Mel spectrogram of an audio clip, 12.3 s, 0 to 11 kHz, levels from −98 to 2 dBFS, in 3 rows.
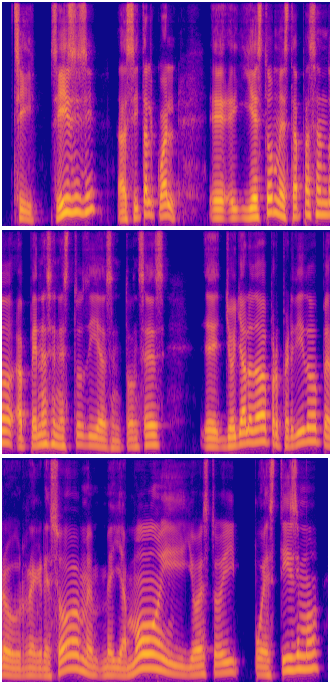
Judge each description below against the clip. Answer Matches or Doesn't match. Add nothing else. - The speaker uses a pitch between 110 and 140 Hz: Matches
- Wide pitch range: Matches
